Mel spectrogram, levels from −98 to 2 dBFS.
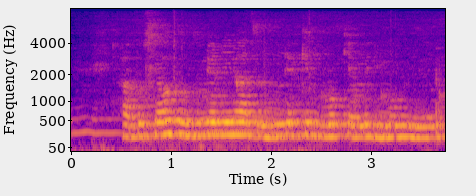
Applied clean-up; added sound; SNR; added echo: none; Dog; 18 dB; reverberation time 0.9 s.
